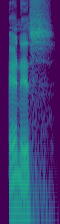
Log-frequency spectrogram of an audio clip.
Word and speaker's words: Ennis: toenail clippings oh all right now then garth enos god damn it knife got me doing it garth ennis born january 16 in 1970 in northern ireland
